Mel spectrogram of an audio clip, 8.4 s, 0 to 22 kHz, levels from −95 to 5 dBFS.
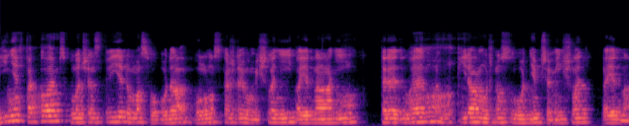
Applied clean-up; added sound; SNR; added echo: neural mask model DeepFilterNet 3.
